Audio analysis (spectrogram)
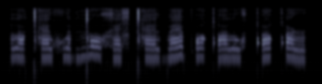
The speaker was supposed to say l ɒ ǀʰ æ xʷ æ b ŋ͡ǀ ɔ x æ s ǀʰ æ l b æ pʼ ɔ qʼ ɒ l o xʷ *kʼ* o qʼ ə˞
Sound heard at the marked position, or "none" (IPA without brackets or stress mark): qʼ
